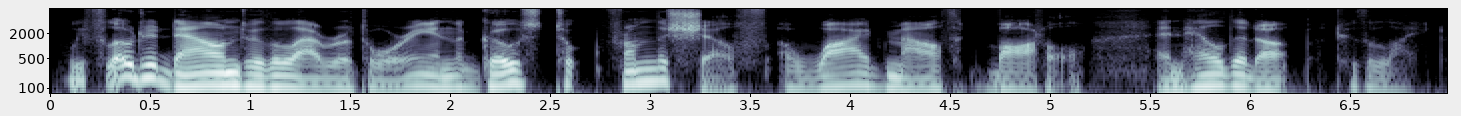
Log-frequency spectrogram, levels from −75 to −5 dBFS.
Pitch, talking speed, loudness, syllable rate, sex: 100 Hz, 205 wpm, -19 LUFS, 5.1 syllables/s, male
